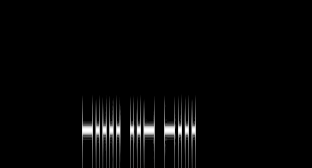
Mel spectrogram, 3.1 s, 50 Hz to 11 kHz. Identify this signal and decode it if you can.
Morse code, heard as a keyed tone, about 36 wpm, 700 Hz. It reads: 6UB
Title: Three Challenging Letter-Number Combinations 35wpm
